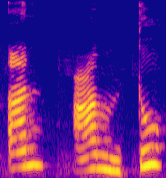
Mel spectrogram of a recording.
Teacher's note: نون کو ظاہر کرنا ہے اور میم کو بھی ظاہر کرنا ہے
